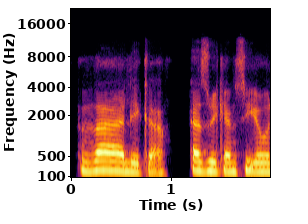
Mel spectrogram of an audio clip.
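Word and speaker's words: ذَٰلِكَ: It is written as dhalika and pronounced as dhalika, as we can see over here, and there is a hidden like alif over there.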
